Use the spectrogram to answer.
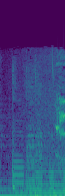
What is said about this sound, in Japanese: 猫の声入った入った、聞こえた。おねえ、目の前におんね。猫の名前はみーちゃんです。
